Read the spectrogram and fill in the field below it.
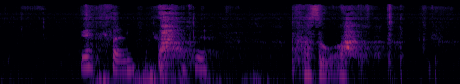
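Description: A climber grunts with effort close by.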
